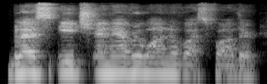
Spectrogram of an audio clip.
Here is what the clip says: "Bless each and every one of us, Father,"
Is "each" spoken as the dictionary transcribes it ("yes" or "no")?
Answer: yes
